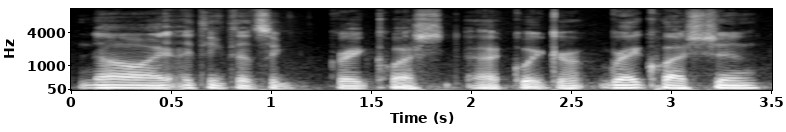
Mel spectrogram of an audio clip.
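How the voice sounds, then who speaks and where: Fairly low-pitched and gravelly with a bit of mellowness, this man speaks a little slowly in a flat delivery. The podcast guest, a scholarship foundation board president, thinks aloud in a relaxed, reflective manner, often using fillers and restarting.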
